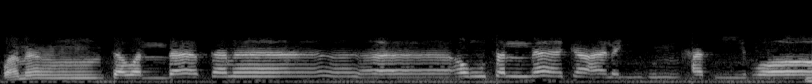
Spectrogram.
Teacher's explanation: حفص يمد 4 ورش يمد 6 · Term: مد منفصل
